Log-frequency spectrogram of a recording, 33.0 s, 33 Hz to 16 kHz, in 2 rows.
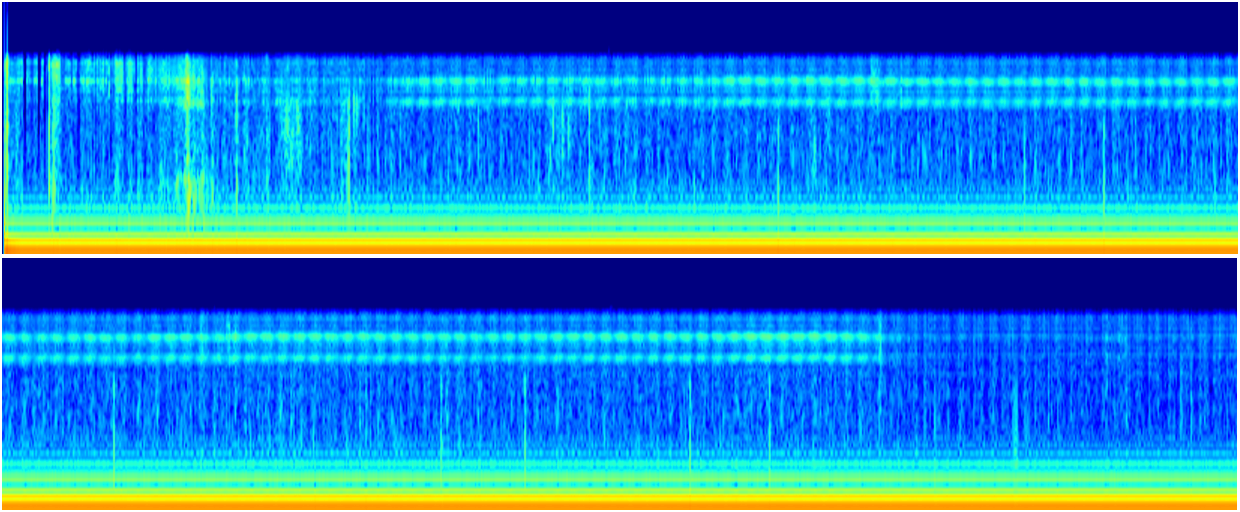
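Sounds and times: electronic whine of held tones: 0.0 - 32.9.

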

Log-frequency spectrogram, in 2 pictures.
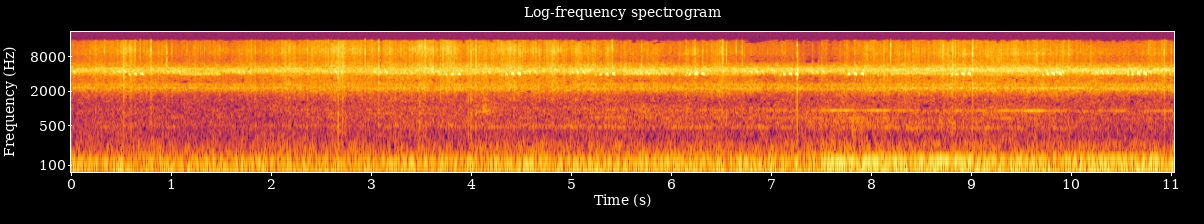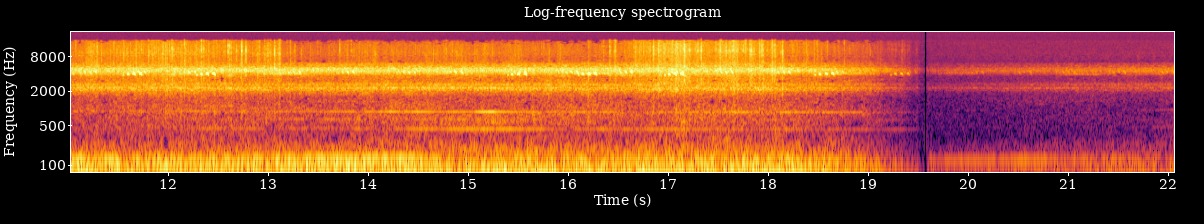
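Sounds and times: crickets trilling: 0.0 - 19.3.

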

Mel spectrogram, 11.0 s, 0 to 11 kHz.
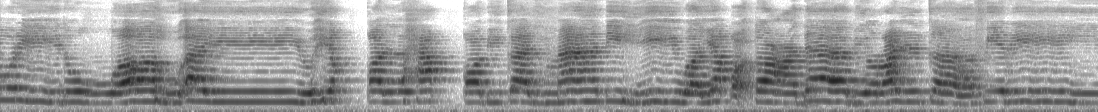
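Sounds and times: girl reciting melodically: 0.0 - 10.9.

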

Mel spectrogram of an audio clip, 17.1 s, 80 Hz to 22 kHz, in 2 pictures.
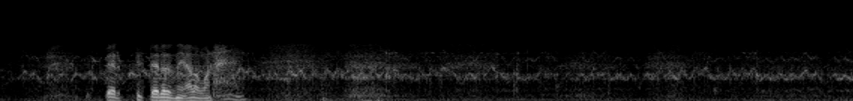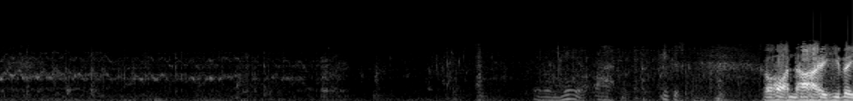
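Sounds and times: fishing reel whirring: 2.5 - 12.1.

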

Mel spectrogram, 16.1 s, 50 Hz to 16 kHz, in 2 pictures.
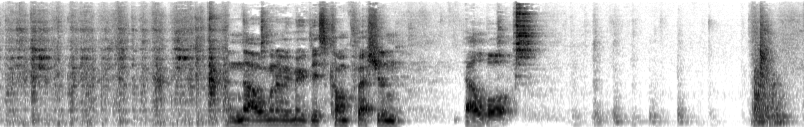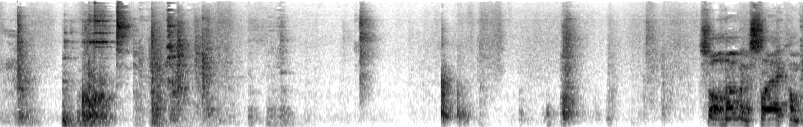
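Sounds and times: tools set down on wooden floor: 7.5 - 11.0.

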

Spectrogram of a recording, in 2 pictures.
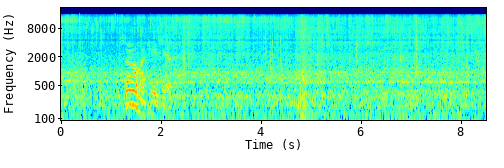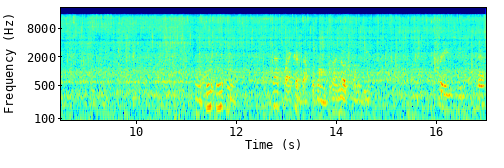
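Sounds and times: chicken sizzling in a grill pan: 0.0 - 17.0.

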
